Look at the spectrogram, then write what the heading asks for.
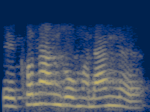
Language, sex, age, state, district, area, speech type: Bodo, female, 45-60, Assam, Chirang, rural, conversation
